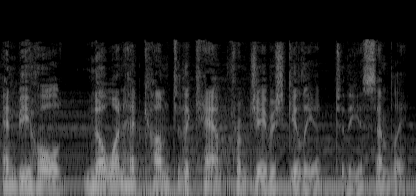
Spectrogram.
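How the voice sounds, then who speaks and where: A man narrates scripture as part of a dramatized audio production. His pitch sits in a middle male register, and music plays softly behind him. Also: brisk. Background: background music.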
